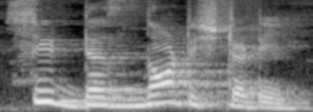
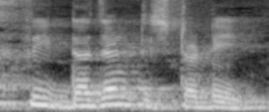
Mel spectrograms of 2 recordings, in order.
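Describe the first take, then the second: First: It uses the full form does not. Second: It uses the contracted form doesn't.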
